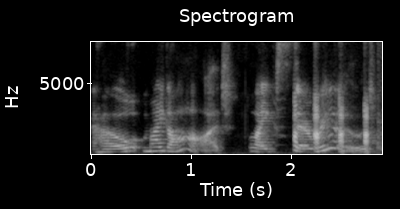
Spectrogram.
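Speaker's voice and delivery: slow, drawn-out mock Valley-girl outrage; mock an affronted Californian, stretching every word; obnoxious Californian actress. Affronted actress after being put down, slow California drawl. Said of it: "And she was like".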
